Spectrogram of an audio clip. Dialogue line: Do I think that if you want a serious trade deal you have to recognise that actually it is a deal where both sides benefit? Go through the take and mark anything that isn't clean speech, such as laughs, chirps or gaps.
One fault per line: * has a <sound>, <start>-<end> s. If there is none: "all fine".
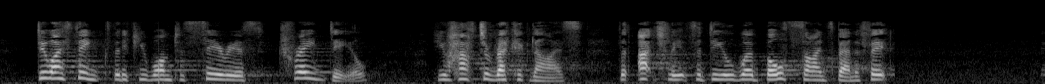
all fine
